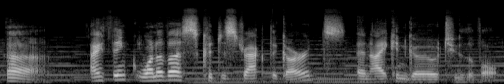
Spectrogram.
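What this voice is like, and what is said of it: Lowered, quieter voice. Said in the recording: “I lower my voice a little bit so no one can hear”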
